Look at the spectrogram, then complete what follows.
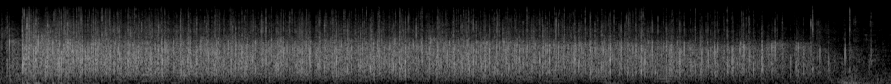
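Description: Audience applauding: a sudden burst of clapping that holds steady for about eight seconds, then dies away near the end.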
